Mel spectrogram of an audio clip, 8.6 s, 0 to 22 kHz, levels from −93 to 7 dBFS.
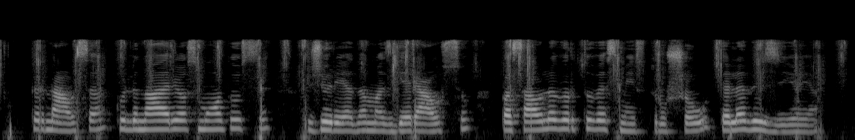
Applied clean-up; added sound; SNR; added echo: neural mask model Resemble Enhance denoiser.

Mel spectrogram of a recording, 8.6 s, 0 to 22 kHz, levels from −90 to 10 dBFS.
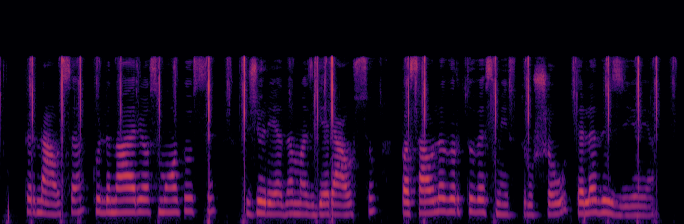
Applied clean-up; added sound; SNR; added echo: none; Scissors; 0 dB; none.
